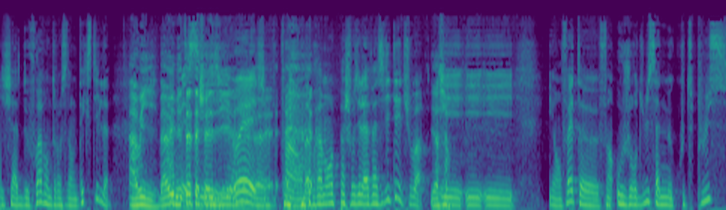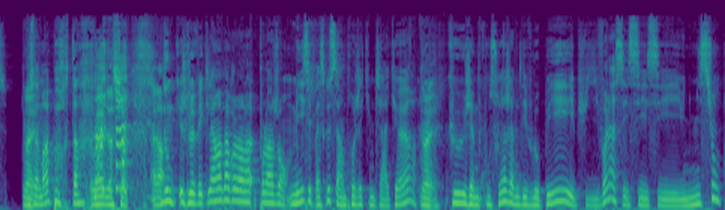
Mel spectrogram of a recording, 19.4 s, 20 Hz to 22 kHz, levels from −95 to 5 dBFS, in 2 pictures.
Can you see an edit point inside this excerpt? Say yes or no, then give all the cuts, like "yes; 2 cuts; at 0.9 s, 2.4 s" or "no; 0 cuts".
no; 0 cuts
